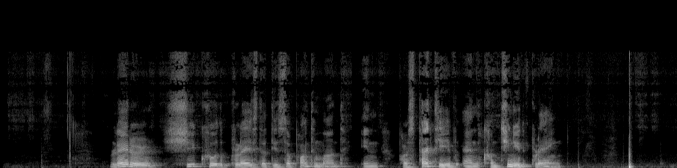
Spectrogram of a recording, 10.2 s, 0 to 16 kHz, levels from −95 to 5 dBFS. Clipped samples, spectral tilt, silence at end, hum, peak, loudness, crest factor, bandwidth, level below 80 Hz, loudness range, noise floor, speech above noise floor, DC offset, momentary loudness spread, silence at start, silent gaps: under 0.1%; -7 dB/octave; 0.65 s; none; -4 dBFS; -28 LUFS; 26 dB; 11.5 kHz; -48 dBFS; 3 LU; -70 dBFS; 42 dB; under 0.1%; 13 LU; 1.65 s; none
